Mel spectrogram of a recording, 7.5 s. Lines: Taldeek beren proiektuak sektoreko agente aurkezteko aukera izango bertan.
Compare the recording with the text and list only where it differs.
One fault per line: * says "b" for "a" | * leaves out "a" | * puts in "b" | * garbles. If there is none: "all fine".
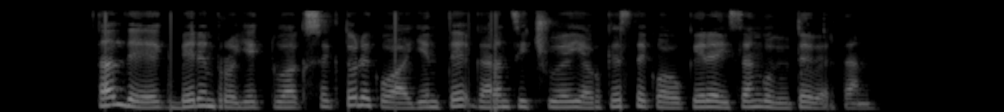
* puts in "garrantzitsuei"
* puts in "dute"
